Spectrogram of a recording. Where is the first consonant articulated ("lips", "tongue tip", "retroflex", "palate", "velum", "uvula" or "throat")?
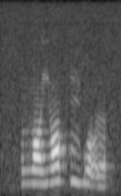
lips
